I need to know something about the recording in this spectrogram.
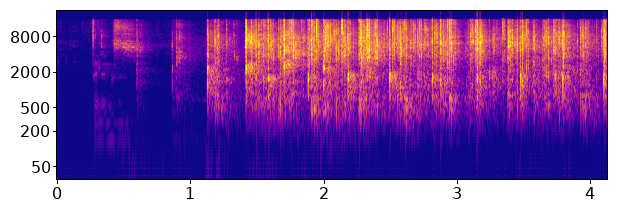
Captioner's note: applause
